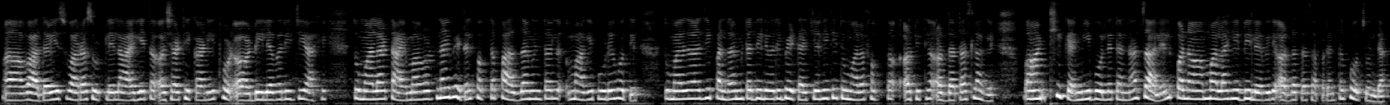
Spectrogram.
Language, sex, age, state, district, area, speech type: Marathi, female, 45-60, Maharashtra, Akola, urban, spontaneous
